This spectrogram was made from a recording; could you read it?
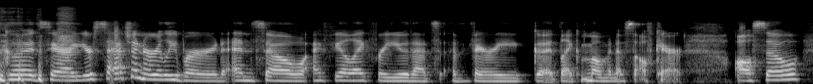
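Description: A woman in her thirties, a guest on a podcast, chatting in an animated way and laughing easily. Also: on the low side, highs cut off. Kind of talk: casual chat.

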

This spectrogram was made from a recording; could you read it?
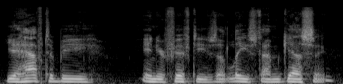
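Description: A man's voice: medium pitch, flat delivery, moderate pace, gravelly, darkish tone. Man, podcast host, political commentary, blunt, swears, casual fillers, mid-range voice. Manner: blunt, profane, conversational with fillers. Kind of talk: opinionated commentary reading listener messages.

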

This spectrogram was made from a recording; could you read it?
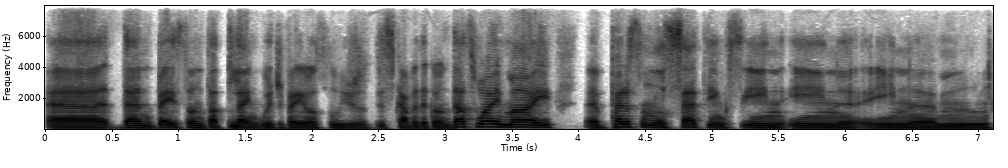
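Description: Man, halting and dry. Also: mid-range voice, a little mellow, clean tone, dry recording, highs cut off. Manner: halting, many repeated words and restarts. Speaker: guest. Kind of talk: podcast interview, explaining.

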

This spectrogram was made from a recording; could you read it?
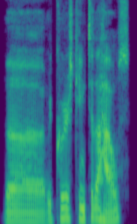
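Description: A man's voice: on the low side, fairly even intonation, moderate pace, no room sound. Male interview guest from Puerto Rico, chef. Casual storyteller who quotes dialogue as he recounts, close dry sound. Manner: conversational, quotes himself and others while recounting. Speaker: guest, chef and culinary director.

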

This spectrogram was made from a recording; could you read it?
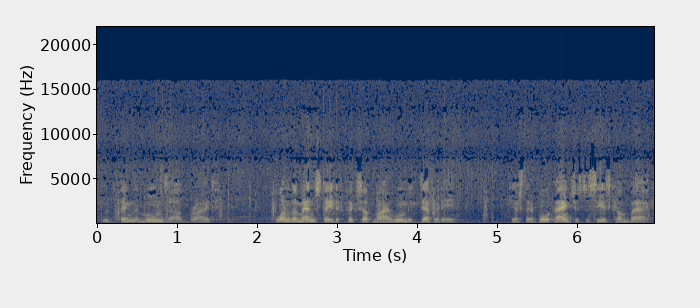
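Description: An actor playing a gruff, folksy, plain-spoken sheriff in an old-time radio western. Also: male voice, on the low side, normal speed, a little mellow, natural voice. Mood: puzzled. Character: gruff, no-nonsense Old West sheriff, adult man. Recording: noisy vintage radio drama recording.

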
